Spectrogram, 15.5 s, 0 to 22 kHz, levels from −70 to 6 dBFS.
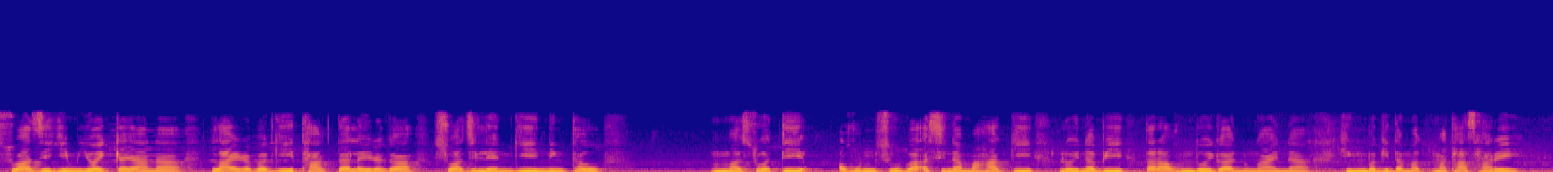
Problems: constant background noise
